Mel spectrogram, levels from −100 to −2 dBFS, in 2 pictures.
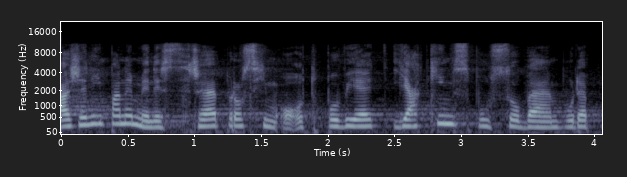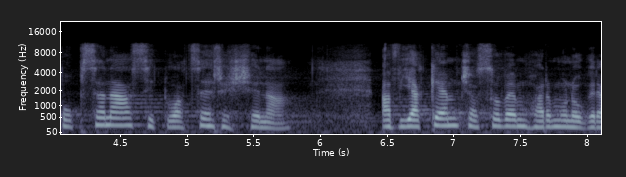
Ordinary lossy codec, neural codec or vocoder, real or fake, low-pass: AAC, 64 kbps; none; real; 10.8 kHz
